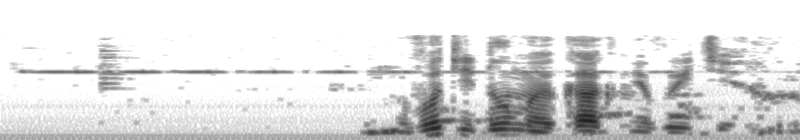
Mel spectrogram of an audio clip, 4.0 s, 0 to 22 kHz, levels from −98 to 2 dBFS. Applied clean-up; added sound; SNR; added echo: classical method spectral subtraction.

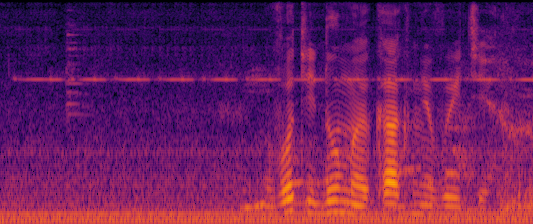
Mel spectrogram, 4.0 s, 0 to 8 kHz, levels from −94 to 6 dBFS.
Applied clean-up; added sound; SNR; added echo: none; Bus; 4 dB; none.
